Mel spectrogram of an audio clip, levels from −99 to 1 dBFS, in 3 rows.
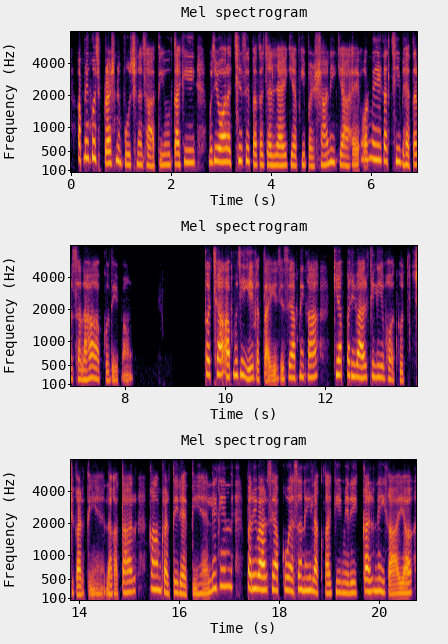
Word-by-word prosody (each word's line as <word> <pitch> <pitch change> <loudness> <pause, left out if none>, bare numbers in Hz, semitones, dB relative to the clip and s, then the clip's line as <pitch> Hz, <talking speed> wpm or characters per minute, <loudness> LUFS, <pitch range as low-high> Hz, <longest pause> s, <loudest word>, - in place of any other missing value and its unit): अपने 355 +3 +2
कुछ 350 0 +2
प्रश्न 250 +4 +3
पूछना 220 0 -2
चाहती 205 +1 -4
हूँ, 215 0 -3
ताकि 260 +4 +1 0.3
मुझे 285 +2 0
और 275 0 +6
अच्छे 280 +3 0
से 290 0 -1
पता 215 0 0
चल 210 -1 -1
जाए 205 0 +2
कि 215 - -2
आपकी 210 +2 -4
परेशानी 210 +7 -2
क्या 205 -3 0
है? - - -2
और 325 - -1
मैं 335 -2 +1
एक 300 -1 0
अच्छी 285 0 -1
बेहतर 220 -2 0
सलाह 205 +1 -1
आपको 200 -5 -3
दे - - -9
पाऊँ? - - -12 1.5
तो 310 - +4
अच्छा 300 +1 +4
आप 250 +3 +4
मुझे 290 0 +2
ये 225 -4 +2
बताइए 95 - -2
जैसे 225 +4 -4
आपने 250 +2 0
कहा 245 -1 0 0.4
कि 300 - +3
आप 295 - +5
परिवार 255 -5 +4
के 270 - -2
लिए 245 -1 -1
बहुत 210 -3 -5
कुछ 175 +4 -6
करती 175 - 0
हैं, 95 - -8
लगातार 215 - -1 0.3
काम 280 -3 +2
करती 220 0 0
रहती 170 - -2
हैं, 100 0 -3
लेकिन 350 +6 -1 0.3
परिवार 290 -2 +7
से - - +1
आपको 265 +1 +1
ऐसा 255 +4 +1
नहीं 260 0 +2
लगता 205 -3 +1
कि 220 +1 -5
मेरे 210 +1 -1
करने 245 0 +3
का 95 +1 +1
या 105 0 +2
230 Hz, 180 wpm, -20 LUFS, 205-275 Hz, 1.5 s, परिवार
